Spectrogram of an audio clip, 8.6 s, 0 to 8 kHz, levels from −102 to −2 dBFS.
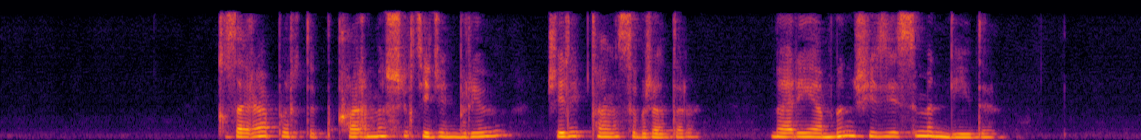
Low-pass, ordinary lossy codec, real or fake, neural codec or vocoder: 7.2 kHz; MP3, 64 kbps; fake; codec, 24 kHz, 0.9 kbps, WavTokenizer, small release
